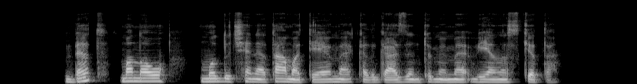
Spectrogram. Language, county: Lithuanian, Alytus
